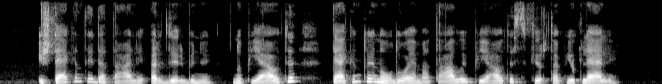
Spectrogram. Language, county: Lithuanian, Šiauliai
